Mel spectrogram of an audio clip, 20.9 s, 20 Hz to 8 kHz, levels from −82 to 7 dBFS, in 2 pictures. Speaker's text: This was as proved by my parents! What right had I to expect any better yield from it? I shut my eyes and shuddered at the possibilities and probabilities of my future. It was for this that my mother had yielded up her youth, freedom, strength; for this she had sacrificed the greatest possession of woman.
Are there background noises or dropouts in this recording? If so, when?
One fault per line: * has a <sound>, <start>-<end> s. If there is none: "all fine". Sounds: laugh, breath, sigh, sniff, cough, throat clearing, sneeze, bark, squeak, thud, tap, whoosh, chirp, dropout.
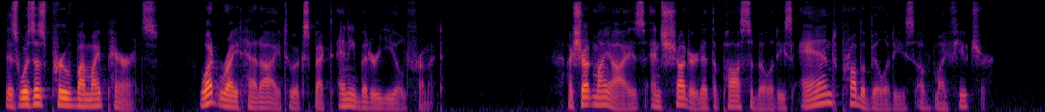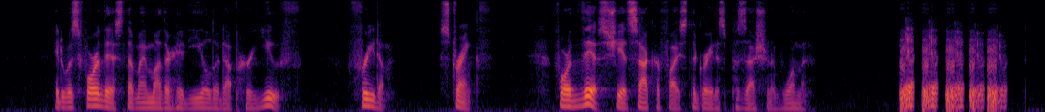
* has a laugh, 19.4-20.5 s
